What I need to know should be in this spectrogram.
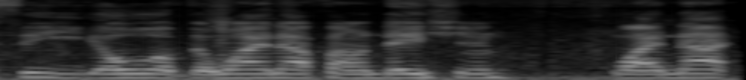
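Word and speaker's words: YNOTT: of the waianae foundation why not it's spelt y-n-o-t-t and it's acronym for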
